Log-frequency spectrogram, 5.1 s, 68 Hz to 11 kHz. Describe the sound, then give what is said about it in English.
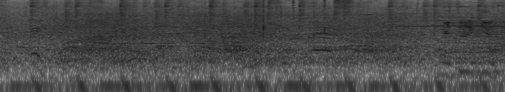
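A basketball arena crowd of BYU fans at the Moda Center cheers and applauds the BYU Cougars after their 81–49 win over Oregon, a steady, loud roar of mixed voices and clapping that holds throughout, with a low rhythmic thump underneath. “The BYU fans in the stands stand and applaud the efforts of the Royal Clad Cougs tonight, and the Cougs applaud right back to the fans in the stands.”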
